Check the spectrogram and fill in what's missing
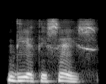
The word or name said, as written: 16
